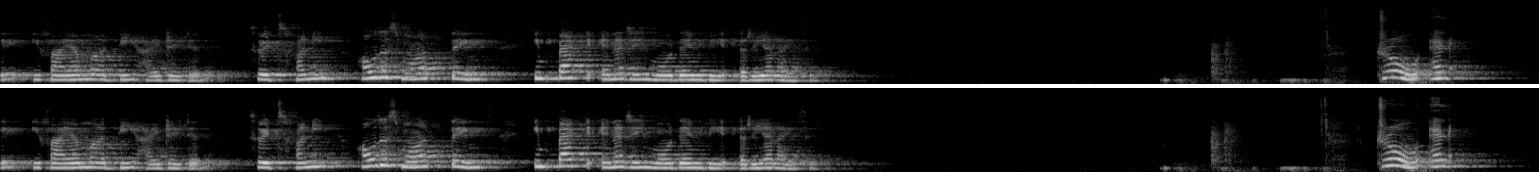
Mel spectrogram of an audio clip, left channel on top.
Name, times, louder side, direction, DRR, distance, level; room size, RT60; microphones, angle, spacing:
voice 1, 0.0-2.1 2.6-3.3 3.6-4.9 5.3-8.2, equal, 35° right, 3 dB, 2.8 m, -21 dB
voice 2, 12.8-13.3 13.8-14.5, right 1 dB, 85° right, 9 dB, 2.0 m, -23 dB
25.0 x 21.5 x 10.0 m, 1.1 s
head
